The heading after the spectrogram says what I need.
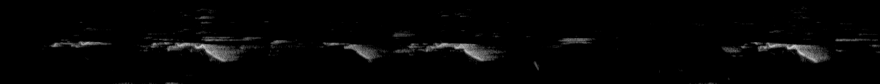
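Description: An African Golden Oriole gives clear, fluty whistled phrases that slur downward, repeated every second or two with short pauses between.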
